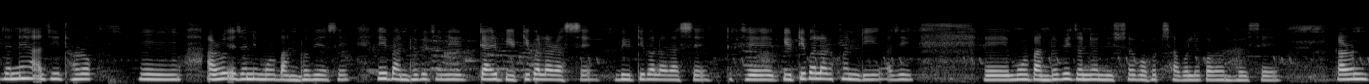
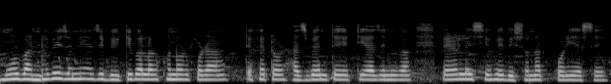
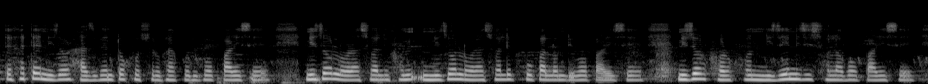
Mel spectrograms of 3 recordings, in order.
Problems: background sounds at intervals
